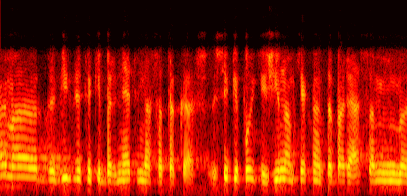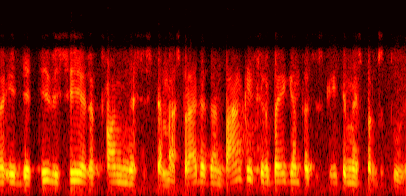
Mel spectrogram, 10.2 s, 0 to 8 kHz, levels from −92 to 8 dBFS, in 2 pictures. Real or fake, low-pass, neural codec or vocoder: real; 7.2 kHz; none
